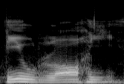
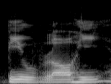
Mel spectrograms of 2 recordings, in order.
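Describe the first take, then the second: The two takes are said the same way.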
